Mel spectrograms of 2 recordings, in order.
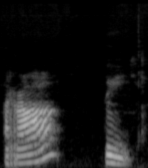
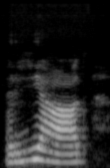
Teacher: Ми чуємо що перший звук р у нас пом'якшився тобто буква я пом'якшила попередній звук р робимо висновок буква я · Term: пом'якшення попереднього приголосного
